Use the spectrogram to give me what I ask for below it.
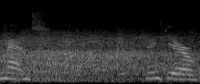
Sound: laughter

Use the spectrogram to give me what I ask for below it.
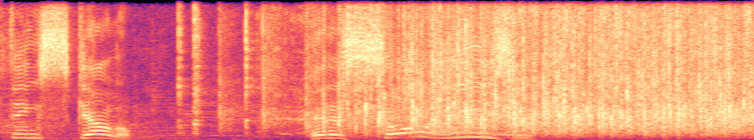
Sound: audience applause

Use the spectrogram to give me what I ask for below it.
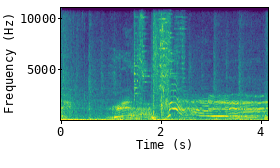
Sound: grunting; screaming

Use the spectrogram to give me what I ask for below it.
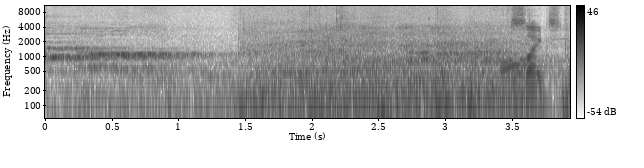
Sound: crowd chattering

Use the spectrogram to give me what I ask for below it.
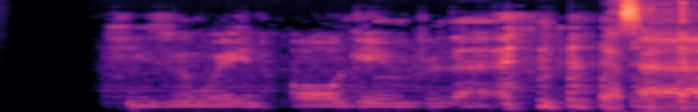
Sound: chuckling

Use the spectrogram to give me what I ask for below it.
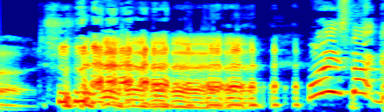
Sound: laughter

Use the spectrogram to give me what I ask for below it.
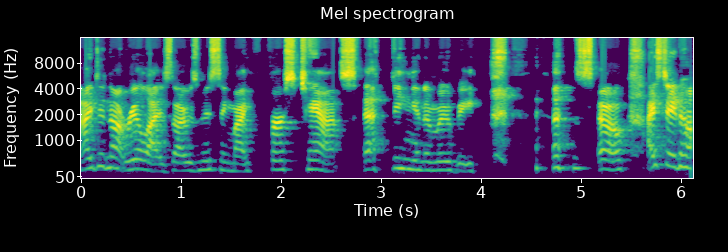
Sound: laughing

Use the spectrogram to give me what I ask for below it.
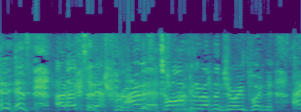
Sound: laughter

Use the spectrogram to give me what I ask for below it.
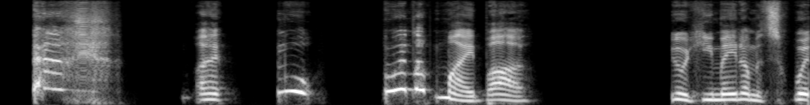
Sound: wheeze!

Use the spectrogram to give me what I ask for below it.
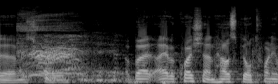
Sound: laughter

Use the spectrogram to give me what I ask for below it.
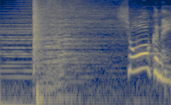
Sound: slaps

